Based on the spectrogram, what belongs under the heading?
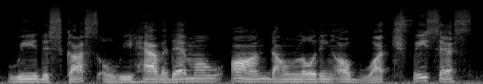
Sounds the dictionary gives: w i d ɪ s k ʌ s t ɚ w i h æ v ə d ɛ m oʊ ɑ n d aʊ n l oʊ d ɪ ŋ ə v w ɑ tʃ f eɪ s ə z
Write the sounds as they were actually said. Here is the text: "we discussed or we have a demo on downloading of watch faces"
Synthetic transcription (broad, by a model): w i d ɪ s k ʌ s ɔ w i h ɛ v ə d ɛ m oʊ ɑ n d aʊ n l oʊ d ɪ ŋ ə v w ɑ tʃ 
